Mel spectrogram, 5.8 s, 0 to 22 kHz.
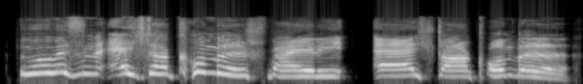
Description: Action adventure
Roughly 50,000 words in various dialects of New York citizens were recorded just to capture the atmosphere in the city.
Fußgängerin:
